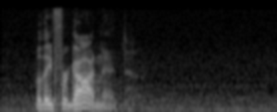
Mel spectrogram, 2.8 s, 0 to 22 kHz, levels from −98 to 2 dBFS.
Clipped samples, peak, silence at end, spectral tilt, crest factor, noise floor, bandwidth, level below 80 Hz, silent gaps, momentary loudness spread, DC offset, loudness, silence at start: under 0.1%; -18 dBFS; 1.65 s; -6.5 dB/octave; 22 dB; -67 dBFS; 15.5 kHz; -86 dBFS; none; 13 LU; under 0.1%; -36 LUFS; 0.35 s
